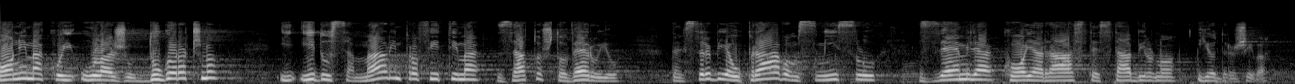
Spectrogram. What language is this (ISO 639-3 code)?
srp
